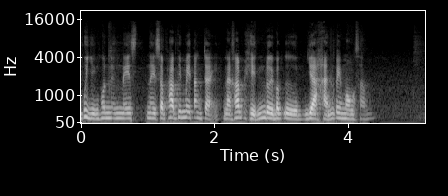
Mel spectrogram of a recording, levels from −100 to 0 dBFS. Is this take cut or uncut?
cut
